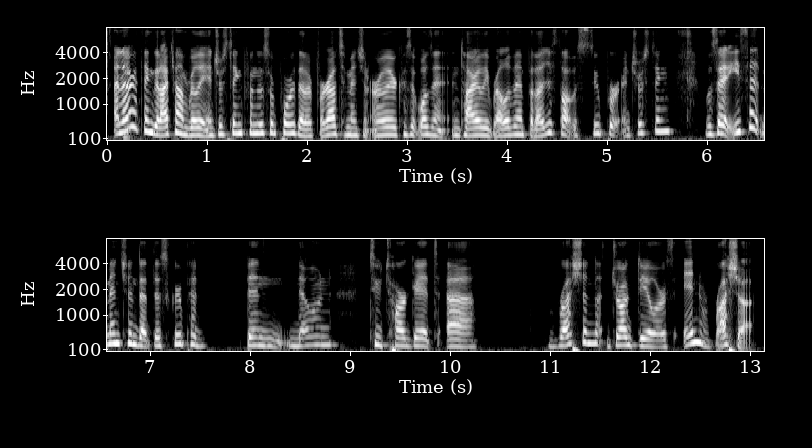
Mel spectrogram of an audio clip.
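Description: Woman podcast co-host, chatty, laughing, quick asides, close dry sound. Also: medium pitch, a bit bright, no echo. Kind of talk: casual podcast chat.

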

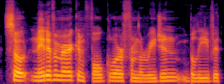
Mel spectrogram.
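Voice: mid-range voice, fast, a bit bright, clean tone, dry recording, studio quality. A podcast co-host telling spooky stories in a casual, chatty way, informal and playful with some swearing. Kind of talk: casual storytelling chat.

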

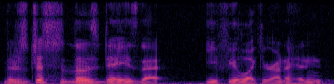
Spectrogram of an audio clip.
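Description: A man's voice: lowish voice, normal speed, darkish tone, clear, resonant tone, no echo. A man chatting casually as a podcast co-host, swearing as he tells stories about everyday frustrations. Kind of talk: casual chat.

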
